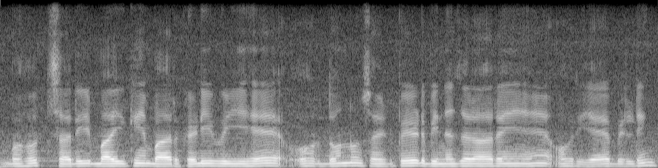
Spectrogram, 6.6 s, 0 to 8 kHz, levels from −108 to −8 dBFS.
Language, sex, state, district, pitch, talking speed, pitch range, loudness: Hindi, male, Rajasthan, Bikaner, 110 Hz, 180 wpm, 110-120 Hz, -18 LUFS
